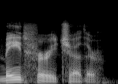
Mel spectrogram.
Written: made for each other

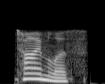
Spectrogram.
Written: timeless

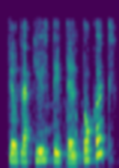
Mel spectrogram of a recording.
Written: tiotlakilti telpokatl

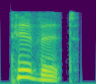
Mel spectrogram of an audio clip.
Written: pivot

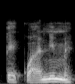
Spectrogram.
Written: tekuanimej

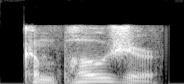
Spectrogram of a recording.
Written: composure

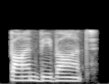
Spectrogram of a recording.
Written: bon vivant

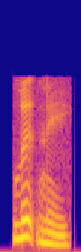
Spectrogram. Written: litany

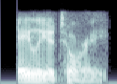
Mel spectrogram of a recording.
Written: aleatory

